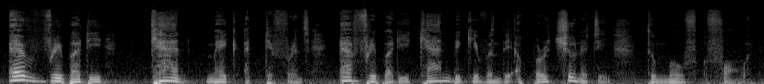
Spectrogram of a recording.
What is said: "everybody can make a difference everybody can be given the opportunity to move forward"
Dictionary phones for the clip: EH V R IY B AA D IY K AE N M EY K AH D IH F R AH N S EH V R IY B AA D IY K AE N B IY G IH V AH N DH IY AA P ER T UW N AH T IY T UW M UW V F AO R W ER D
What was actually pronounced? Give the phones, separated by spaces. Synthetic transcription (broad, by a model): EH V R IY B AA D IY K AE N M EY K AH D IH F R AH N S EH V R IY B AA D IY K AE N B IY G IH V AH N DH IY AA P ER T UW N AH T IY T UW M UW V F AO R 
